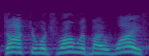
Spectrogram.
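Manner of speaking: acted husband's worried shout; anxious shout. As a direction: burst out, desperate for an answer. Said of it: "and shouted".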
